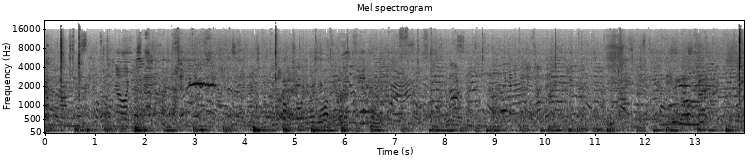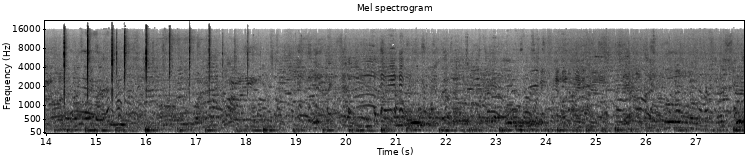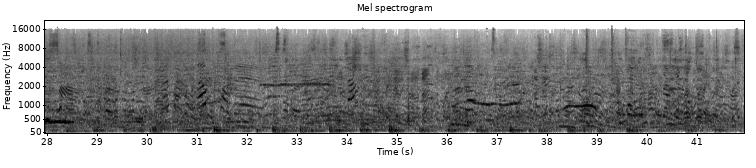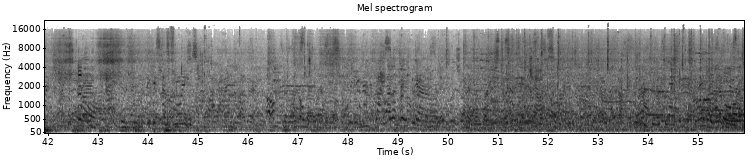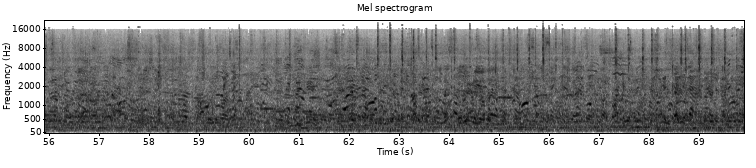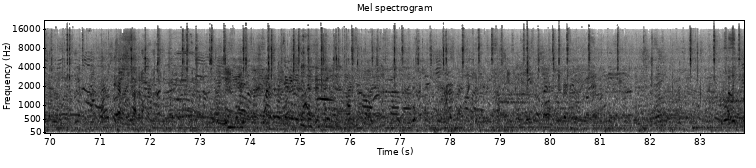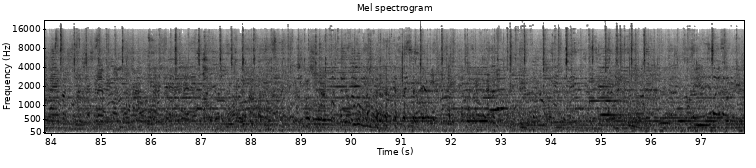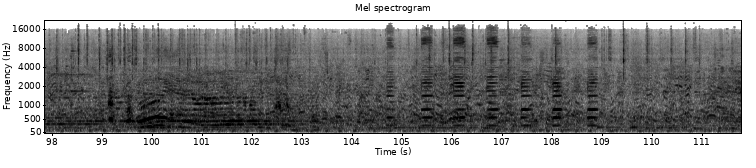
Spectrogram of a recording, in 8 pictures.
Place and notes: tolpuddle festival, pva mediaLab
soundscape, processions, field recording
Dorset, UK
